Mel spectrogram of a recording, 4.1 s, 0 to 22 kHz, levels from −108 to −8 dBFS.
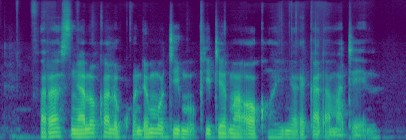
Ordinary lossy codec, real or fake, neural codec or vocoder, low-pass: none; fake; codec, 44.1 kHz, 7.8 kbps, DAC; none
